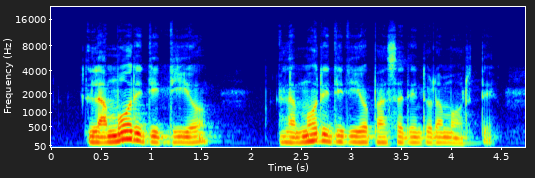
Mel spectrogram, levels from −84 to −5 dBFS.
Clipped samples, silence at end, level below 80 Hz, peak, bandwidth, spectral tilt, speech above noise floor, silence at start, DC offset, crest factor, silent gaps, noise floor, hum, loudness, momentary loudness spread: under 0.1%; 0.35 s; -66 dBFS; -2 dBFS; 13.5 kHz; -7.5 dB/octave; 38 dB; 0.35 s; under 0.1%; 20 dB; none; -59 dBFS; none; -22 LUFS; 18 LU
